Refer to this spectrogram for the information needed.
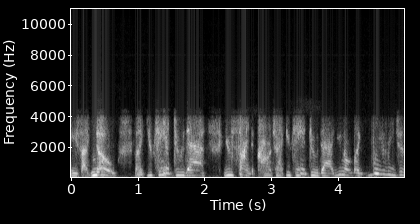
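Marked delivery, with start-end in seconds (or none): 0.3-3.9 play-acted, increasingly angry, heated outburst. Retelling the scene, the speaker acts out one of the men, imitating an angry man. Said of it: "one of the men got really angry".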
